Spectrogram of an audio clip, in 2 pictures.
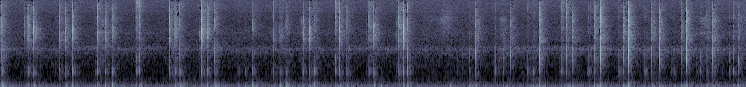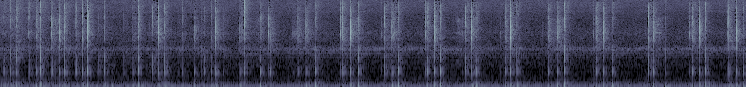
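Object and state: Smartphone in rubber case.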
